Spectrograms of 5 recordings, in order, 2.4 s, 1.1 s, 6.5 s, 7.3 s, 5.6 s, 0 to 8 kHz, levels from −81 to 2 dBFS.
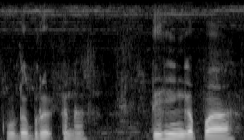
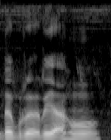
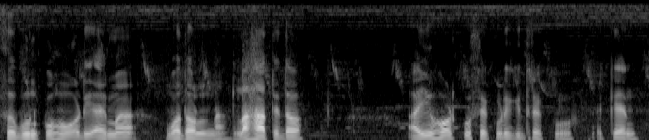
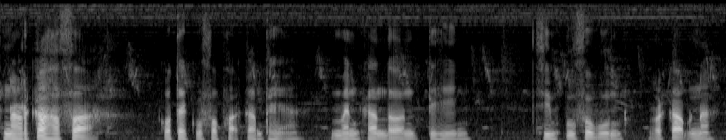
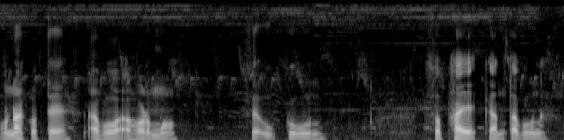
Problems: none marked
